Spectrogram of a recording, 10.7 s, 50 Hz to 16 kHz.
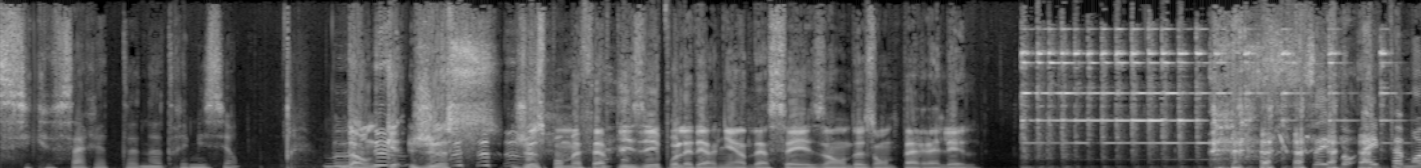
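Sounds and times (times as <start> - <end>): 
speech: 0.2 - 7.4, 9.4 - 10.6
laughter: 2.4 - 4.8, 9.1 - 10.6
small hand bell shaken rapidly: 7.7 - 10.6.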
